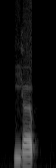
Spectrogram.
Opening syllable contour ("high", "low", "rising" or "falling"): low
